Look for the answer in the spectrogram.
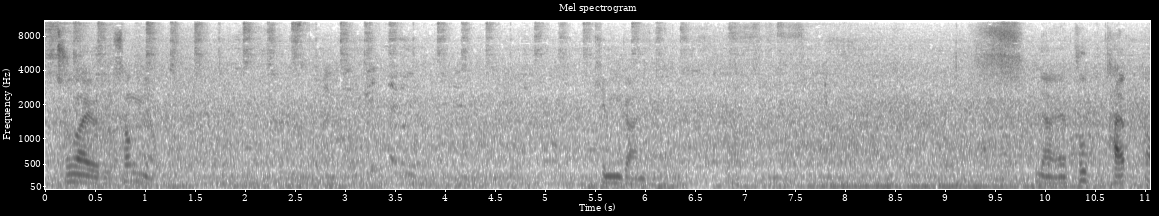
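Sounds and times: background music: 0.0s - 11.0s
road vehicle rumbling: 0.0s - 11.0s.

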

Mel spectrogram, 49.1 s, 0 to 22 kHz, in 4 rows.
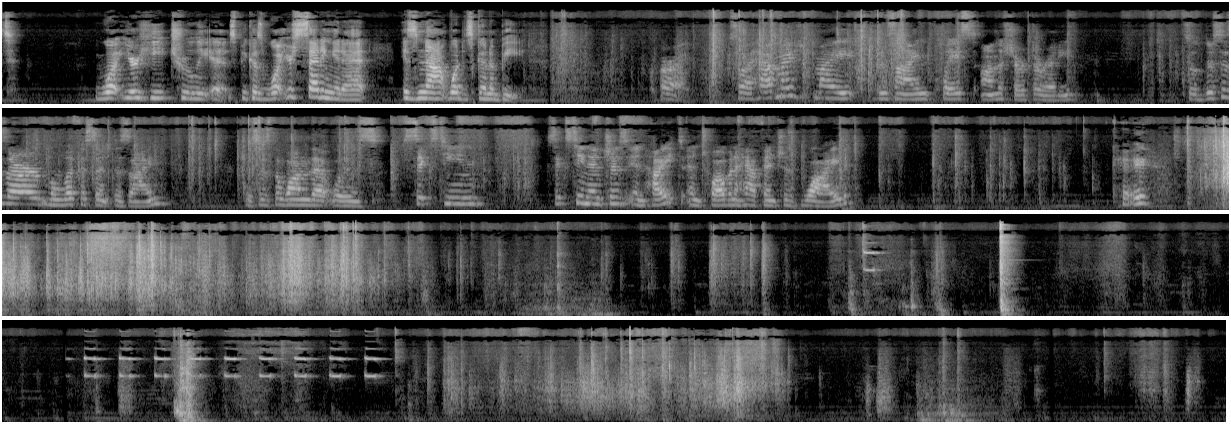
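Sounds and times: paper and fabric rustling: 5.3s - 18.5s, 19.7s - 23.0s, 23.7s - 29.8s, 35.1s - 36.8s, 40.9s - 44.8s, 47.9s - 49.0s.

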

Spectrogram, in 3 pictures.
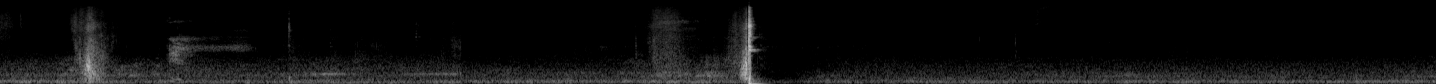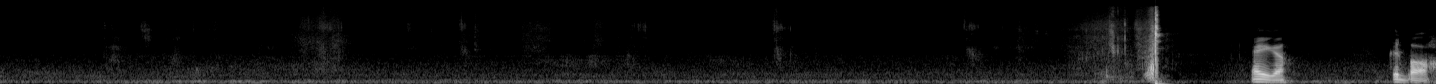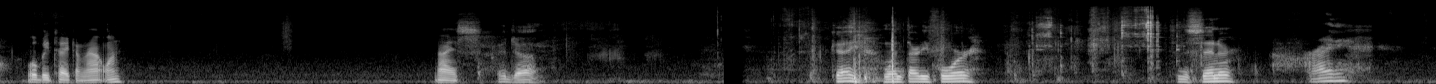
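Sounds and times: golf club swing swish: 0.0s - 1.3s, 6.4s - 7.6s, 24.0s - 26.1s.

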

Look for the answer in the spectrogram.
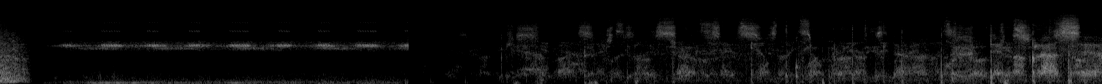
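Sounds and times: cricket chirping: 0.5s - 4.1s
faint whispering: 4.2s - 11.0s.

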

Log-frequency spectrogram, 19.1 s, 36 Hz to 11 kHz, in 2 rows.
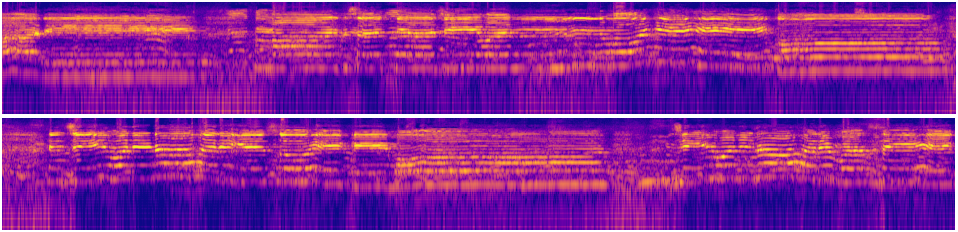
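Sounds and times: high-pitched woman singing: 0.0s - 19.0s.

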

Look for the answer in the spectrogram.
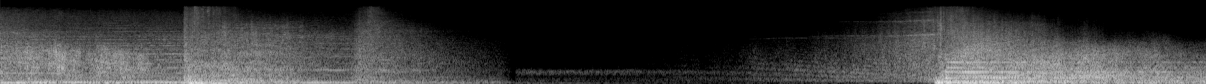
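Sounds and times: jet engine noise: 0.0s - 1.8s, 5.1s - 12.0s.

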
